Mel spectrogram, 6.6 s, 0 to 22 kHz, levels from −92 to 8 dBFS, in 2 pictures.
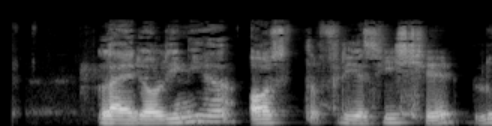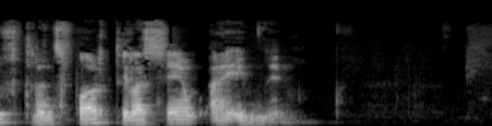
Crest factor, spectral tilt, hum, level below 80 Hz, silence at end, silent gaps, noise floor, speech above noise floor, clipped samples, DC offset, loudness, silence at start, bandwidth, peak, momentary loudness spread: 20 dB; -4.5 dB/octave; none; -68 dBFS; 1.4 s; none; -72 dBFS; 52 dB; under 0.1%; under 0.1%; -21 LUFS; 0.65 s; 11.5 kHz; -2 dBFS; 14 LU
